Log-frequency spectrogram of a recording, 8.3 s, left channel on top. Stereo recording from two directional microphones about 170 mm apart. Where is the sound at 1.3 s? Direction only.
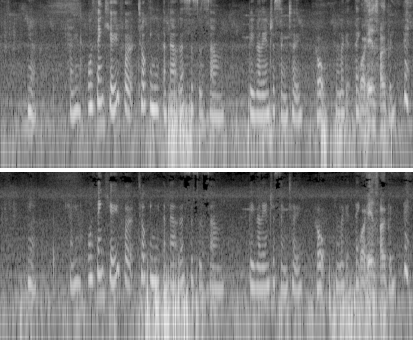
20° left (ahead or behind).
